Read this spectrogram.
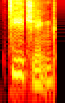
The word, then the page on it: teaching: Indian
